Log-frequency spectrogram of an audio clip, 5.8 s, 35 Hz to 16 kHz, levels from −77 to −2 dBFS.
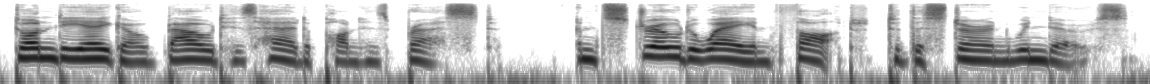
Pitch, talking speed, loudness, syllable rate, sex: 200 Hz, 175 wpm, -20 LUFS, 4.5 syllables/s, female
